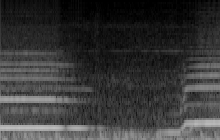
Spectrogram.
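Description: Flute melody: one long held note that fades out about a second in, then after a short lull a new phrase begins near the end with a note sliding up in pitch.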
